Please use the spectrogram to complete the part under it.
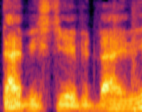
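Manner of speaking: man's flirtatious come-on delivery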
